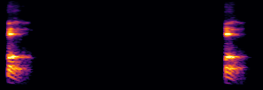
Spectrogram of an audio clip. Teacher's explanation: प वर्ग जो है वो हमारे होठ, ओष्ठ से उत्पन्न होता है। दोनों होठ एक साथ मिलते हैं तब वो उच्चारण संभव होता है। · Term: ओष्ठ्य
